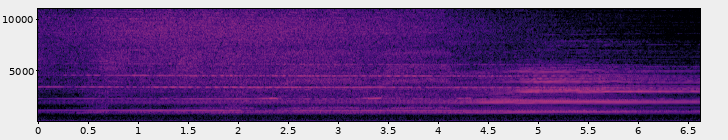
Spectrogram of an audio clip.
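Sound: cicada song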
